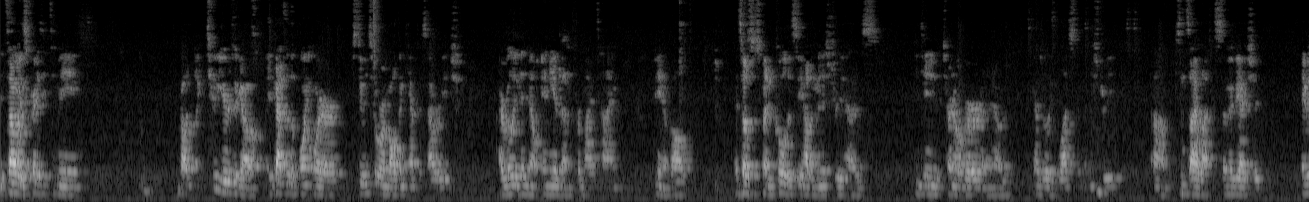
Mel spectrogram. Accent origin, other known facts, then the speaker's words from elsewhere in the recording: Minneapolis, Minnesota, United States; I am from Twin Cities. I grew up kind of locally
